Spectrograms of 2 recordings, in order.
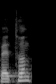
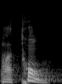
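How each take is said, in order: First: Said bae-ton, with an ae first vowel. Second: Said ba-tong, with a final ng sound. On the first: This follows the English form. "영어식으로 얘기한다면 배턴 터치가 맞습니다" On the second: This follows the French original. "프랑스 말로 막대기를 뜻하는 바통"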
